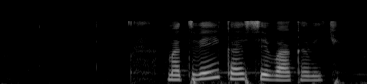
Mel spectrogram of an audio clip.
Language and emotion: Russian, neutral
